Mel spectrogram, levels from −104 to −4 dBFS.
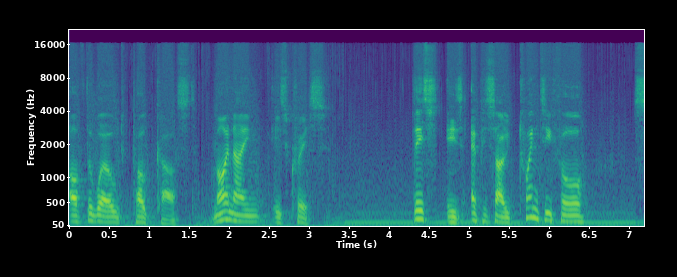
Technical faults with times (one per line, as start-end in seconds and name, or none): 0.00-7.19 stuck bit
